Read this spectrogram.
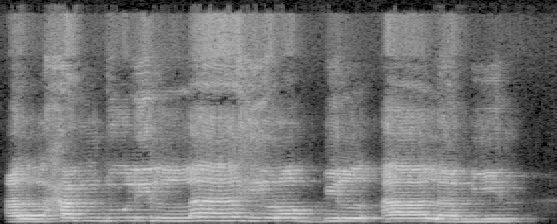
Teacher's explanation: ini karena kurang memperhatikan makhrojul huruf Alhamdulillahirobbil alamin ah buka Nah jadi dirubah huruf Ain yaitu menjadi huruf hamzah Nah itu tergolong itu kepada lahnul Jali kesalahan yang nampak dan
